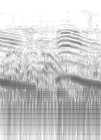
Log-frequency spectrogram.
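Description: A high-pitched voice making two long, drawn-out calls, each sliding slowly downward in pitch, over a steady background of sustained low tones.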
